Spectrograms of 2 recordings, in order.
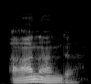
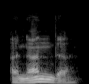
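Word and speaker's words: Ānanda: notice that that word that name starts with a long a ananda so his name is not ananda but the first a is long which puts the stress on the first letter ananda okay so that's sort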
